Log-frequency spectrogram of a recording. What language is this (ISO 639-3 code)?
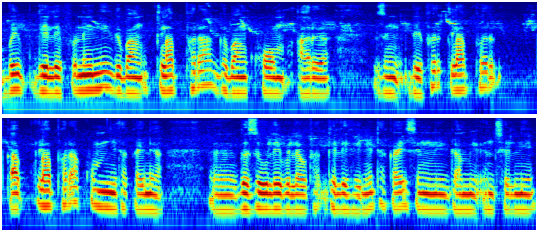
brx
